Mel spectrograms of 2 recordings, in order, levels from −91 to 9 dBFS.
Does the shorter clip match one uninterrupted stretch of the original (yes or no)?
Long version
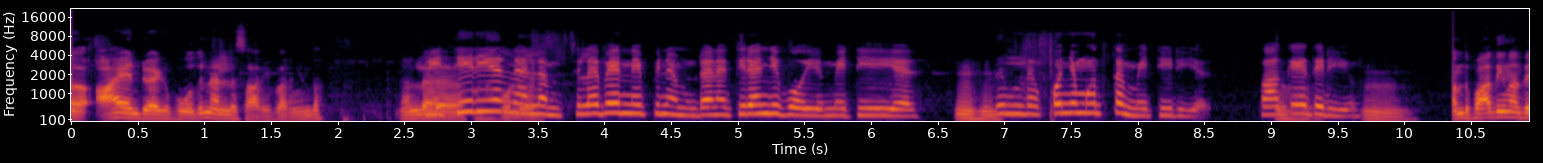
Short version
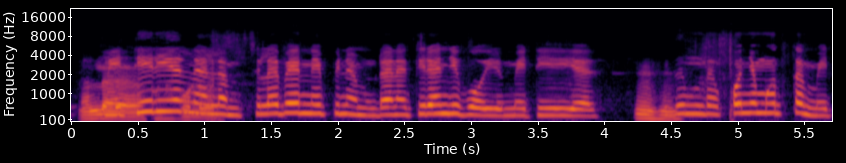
yes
